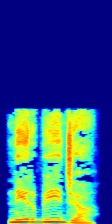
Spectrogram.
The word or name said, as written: ನಿರ್ಬೀಜ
